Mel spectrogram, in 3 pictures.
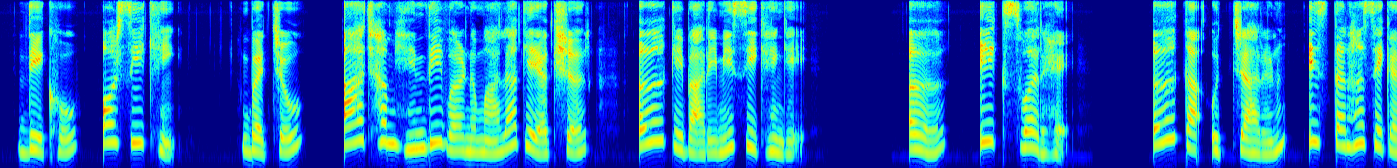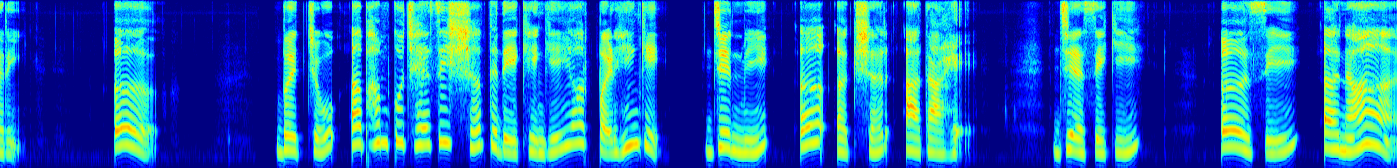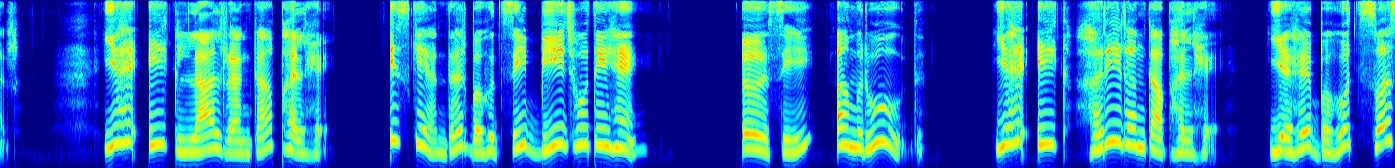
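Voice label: Hindi, eLearning; GoLocalise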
